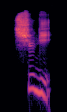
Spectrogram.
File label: "shugi", Japanese; principle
